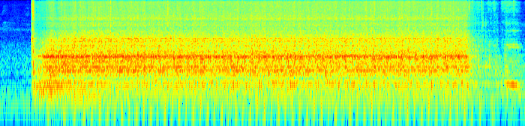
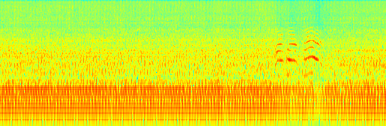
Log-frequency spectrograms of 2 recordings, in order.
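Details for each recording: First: Riding lawn mower being revived after sitting, tank nearly full, with a disconnected spark-plug wire reconnected. About seven seconds of laboured, sluggish cranking with no catch; a weak battery is suspected, not confirmed, so it is to be jump-started. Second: Riding lawn mower engine with the gas tank bypassed and fuel fed directly to the carburetor: even, steady idle with a constant low thrum, no stumbling or surging; engine fine, so the fault is a restriction in the fuel line or tank.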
